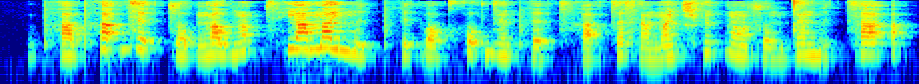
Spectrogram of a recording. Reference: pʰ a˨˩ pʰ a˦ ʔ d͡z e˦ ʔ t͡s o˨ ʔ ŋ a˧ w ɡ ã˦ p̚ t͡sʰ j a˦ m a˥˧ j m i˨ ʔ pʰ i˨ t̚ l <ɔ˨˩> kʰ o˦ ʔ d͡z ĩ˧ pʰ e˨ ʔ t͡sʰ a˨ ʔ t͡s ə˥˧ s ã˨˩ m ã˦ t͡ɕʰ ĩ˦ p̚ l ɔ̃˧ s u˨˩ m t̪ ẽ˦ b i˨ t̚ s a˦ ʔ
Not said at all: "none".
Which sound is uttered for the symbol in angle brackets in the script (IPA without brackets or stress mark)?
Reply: ɔ˨˩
